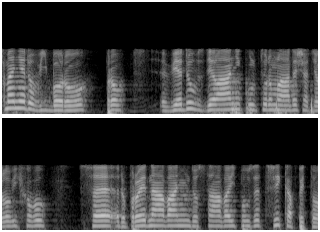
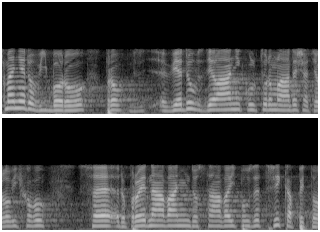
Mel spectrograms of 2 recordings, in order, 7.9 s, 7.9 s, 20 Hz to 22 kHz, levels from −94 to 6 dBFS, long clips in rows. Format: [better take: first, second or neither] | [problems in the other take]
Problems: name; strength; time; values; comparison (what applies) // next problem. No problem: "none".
second | noise reduction (neural mask model RNNoise)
